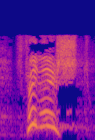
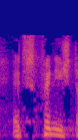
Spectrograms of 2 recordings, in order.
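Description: First: Sudden high, loud cry. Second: Said in the usual way. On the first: Acted. Jesus on the cross, crying out high and loud. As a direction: cry the words out high above the sermon.

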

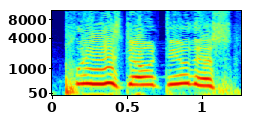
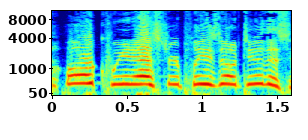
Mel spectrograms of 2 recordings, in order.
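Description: First: High, slow, drawn-out plea; stretched-out, higher-pitched imploring; desperate mock begging. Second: Higher-pitched begging; hammed-up anxious plea, pitched high; mock pleading. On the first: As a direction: beg at the queen's feet, hammed up. Haman falls on couch, begging again. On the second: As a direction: act out a man begging for mercy. Haman begs queen for his life.

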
